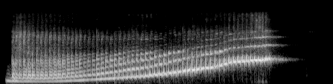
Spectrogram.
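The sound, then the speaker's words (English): A voice does a lip buzz, buzzing the lips together in a siren that glides steadily upward from the bottom of the voice to the top over about three seconds, buzzy and loud, before stopping abruptly. “So when you go up on a lip buzz, you buzz your lips together like this.”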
